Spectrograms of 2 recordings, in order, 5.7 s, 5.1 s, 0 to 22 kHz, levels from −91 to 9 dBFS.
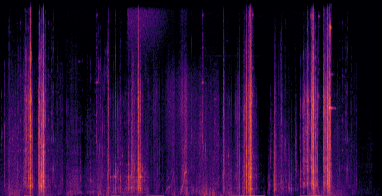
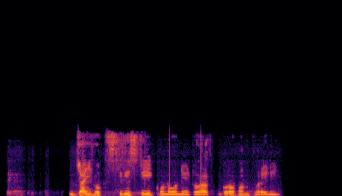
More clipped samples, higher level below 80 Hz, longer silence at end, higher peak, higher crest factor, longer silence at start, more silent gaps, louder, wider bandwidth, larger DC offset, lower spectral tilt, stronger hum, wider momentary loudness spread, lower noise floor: neither; about the same, -58 dBFS vs -58 dBFS; second, 0.75 s vs 0.95 s; about the same, 0 dBFS vs -2 dBFS; first, 30 dB vs 18 dB; first, 0.35 s vs 0.1 s; second, none vs 0.99-1.03 s; second, -23 LUFS vs -18 LUFS; first, over 20 kHz vs 7.6 kHz; neither; second, 1.5 dB/octave vs -5.5 dB/octave; neither; first, 23 LU vs 8 LU; about the same, -66 dBFS vs -64 dBFS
